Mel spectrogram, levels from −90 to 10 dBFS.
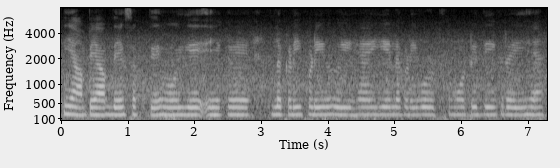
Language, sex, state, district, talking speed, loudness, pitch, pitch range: Hindi, female, Haryana, Charkhi Dadri, 155 wpm, -19 LUFS, 195 Hz, 195-200 Hz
